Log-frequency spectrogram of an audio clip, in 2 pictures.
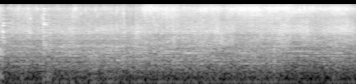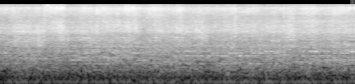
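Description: Sliced mushrooms and onions sizzling in a stainless steel pot with a steady hiss, stirred with a wooden spoon that scrapes now and then.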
